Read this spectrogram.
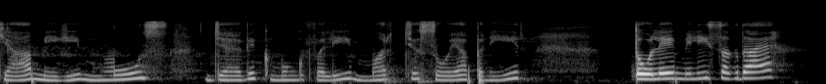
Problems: background sounds at intervals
